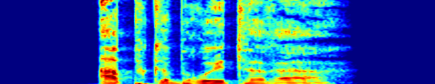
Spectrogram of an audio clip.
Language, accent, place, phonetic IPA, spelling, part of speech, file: German, Germany, Berlin, [ˈapɡəˌbʁyːtəʁɐ], abgebrühterer, adjective, De-abgebrühterer.ogg
- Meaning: inflection of abgebrüht: 1. strong/mixed nominative masculine singular comparative degree 2. strong genitive/dative feminine singular comparative degree 3. strong genitive plural comparative degree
